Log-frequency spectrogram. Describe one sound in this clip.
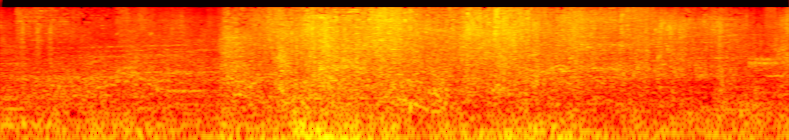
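Fighting sound effects burst and boom in a video game.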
